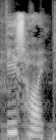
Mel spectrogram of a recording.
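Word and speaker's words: Ishøj: How to pronounce this? Isoy.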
